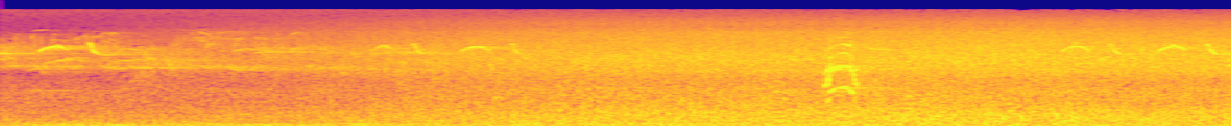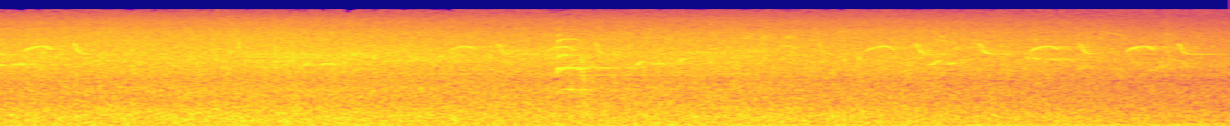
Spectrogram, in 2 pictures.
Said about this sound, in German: Hör mal, wie schön seine Blätter im Wind rauschen.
